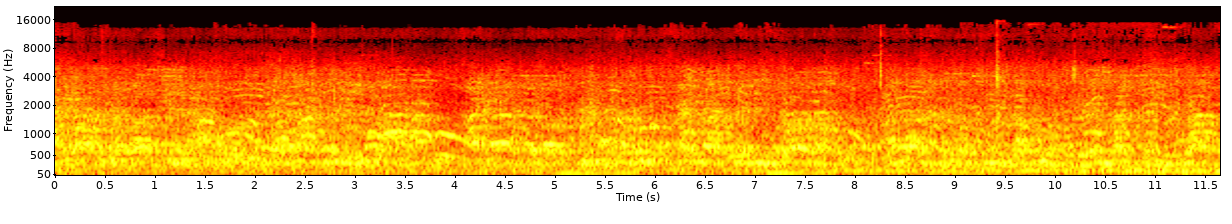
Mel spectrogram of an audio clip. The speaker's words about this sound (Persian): همین سبب شد تا گروهی از سهامداران حقیقی در اعتراض به ریزش مداوم بورس و برباد رفتن سرمایه هایشان در مقابل ساختمان شرکت بورس و اوراق بهادار تجمع کرده و اعتراضشان را فریاد زنند.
